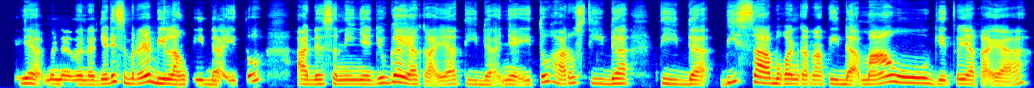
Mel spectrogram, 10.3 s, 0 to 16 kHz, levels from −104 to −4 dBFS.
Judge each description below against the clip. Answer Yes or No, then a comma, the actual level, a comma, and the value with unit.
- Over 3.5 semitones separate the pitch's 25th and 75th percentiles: Yes, average, 3.9 semitones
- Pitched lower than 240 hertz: Yes, high, 190 Hz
